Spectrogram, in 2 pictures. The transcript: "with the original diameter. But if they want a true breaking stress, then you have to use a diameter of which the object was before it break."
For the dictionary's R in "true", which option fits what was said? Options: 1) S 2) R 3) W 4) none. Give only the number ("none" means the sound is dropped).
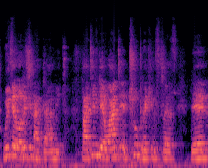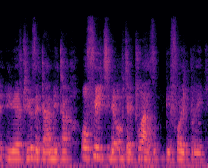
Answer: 4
